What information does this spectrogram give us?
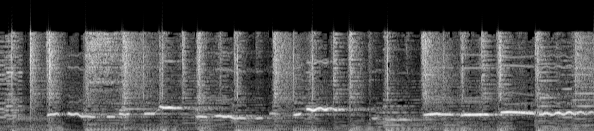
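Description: Melodic whistling in a Portuguese-language song about a taxi driver known for whistling: a clear, high tune of sliding notes carried over loud, full band accompaniment with a steady rhythm.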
